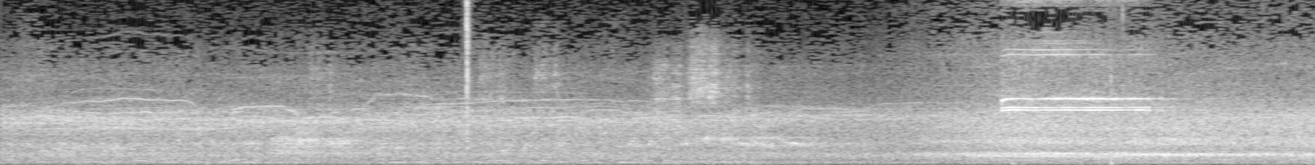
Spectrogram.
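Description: A large stadium crowd murmurs and cheers.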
